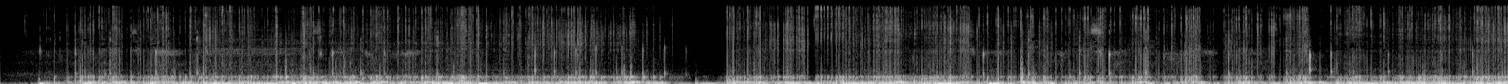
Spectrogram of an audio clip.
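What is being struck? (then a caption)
Metal mesh microphone grille. Long manicured nails scratch and rub directly on the hollow metal mesh grille of a hand-sized black USB condenser microphone. The result is a dense, continuous scratching rumble, heavy in the low end with a steady low hum, briefly dropping away around the seven-second mark before resuming just as thick.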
